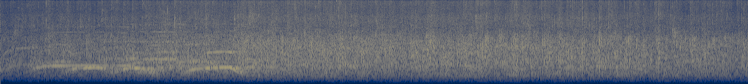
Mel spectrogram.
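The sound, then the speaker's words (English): An audience applauds, a dense, steady wash of many hands clapping that holds at an even loudness throughout and tapers only slightly toward the end. “Okay, that's enough applause for Jason.”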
